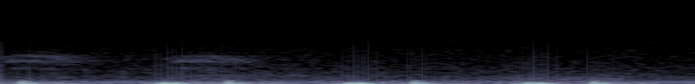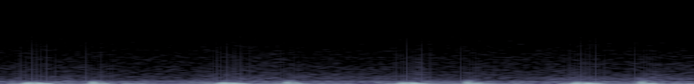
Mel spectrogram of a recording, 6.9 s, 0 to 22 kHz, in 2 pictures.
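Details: ASMR heartbeat recording for sleep, with whispered voice: steady soft paired thumps at about 65 beats a minute with a faint low hum, regular; normal heartbeat.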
